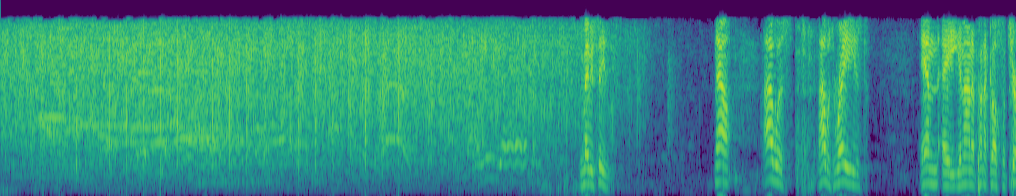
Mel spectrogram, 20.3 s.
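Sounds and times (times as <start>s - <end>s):
audience shouting: 0.0s - 11.0s
audience clapping: 0.0s - 13.6s
speech: 11.7s - 12.3s, 14.4s - 14.7s, 15.3s - 15.8s, 16.4s - 17.3s, 18.4s - 20.3s.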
